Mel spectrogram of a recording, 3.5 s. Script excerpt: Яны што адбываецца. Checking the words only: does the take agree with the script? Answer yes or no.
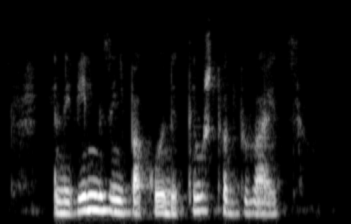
no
